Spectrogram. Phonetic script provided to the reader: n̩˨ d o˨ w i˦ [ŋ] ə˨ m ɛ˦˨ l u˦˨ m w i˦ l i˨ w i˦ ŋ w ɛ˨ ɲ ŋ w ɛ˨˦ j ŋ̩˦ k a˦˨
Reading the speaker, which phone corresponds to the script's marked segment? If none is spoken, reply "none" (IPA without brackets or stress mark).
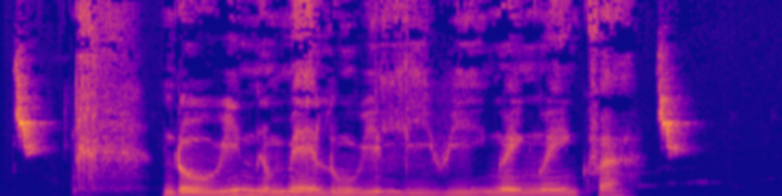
n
